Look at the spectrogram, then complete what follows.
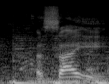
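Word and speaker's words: açaí: It's not a kai berry, it's a sai berry.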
